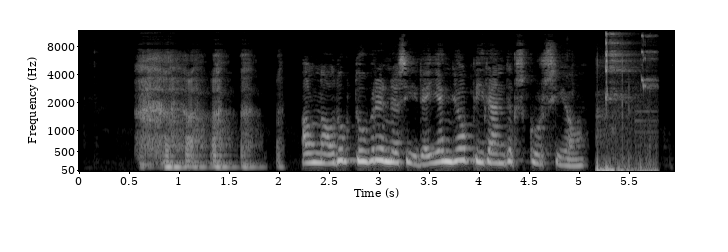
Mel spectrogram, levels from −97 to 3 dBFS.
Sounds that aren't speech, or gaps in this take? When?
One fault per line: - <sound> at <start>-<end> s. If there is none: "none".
- laugh at 0.5-2.1 s
- squeak at 5.2-5.8 s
